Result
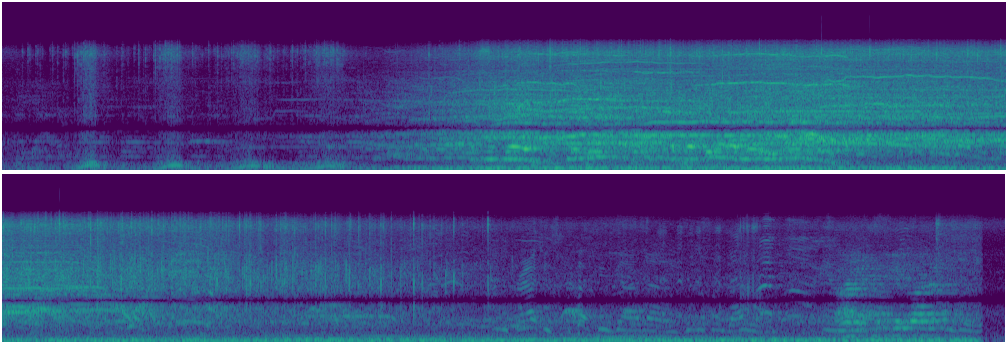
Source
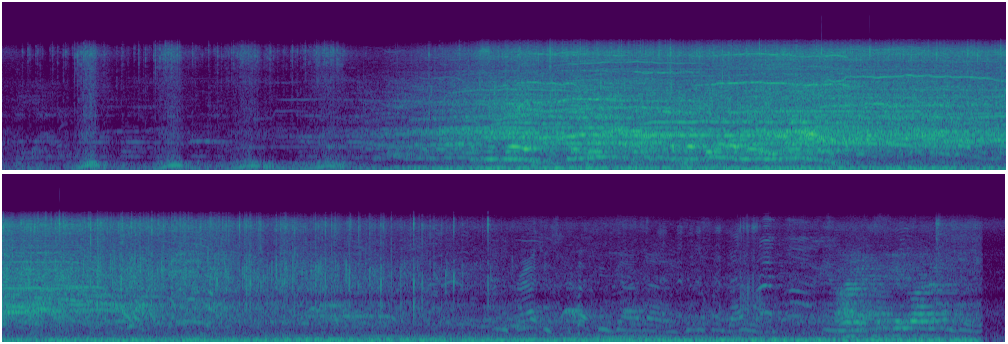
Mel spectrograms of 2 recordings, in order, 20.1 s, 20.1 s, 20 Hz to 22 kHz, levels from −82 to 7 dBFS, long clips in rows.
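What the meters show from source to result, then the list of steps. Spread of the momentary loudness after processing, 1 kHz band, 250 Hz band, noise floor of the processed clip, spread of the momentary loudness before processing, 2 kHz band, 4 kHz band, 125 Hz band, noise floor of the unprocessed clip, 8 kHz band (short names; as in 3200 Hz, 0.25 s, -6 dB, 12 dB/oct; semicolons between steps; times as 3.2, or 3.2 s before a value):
18 LU, -2.5 dB, 0.0 dB, -51 dBFS, 18 LU, 0.0 dB, 0.0 dB, 0.0 dB, -51 dBFS, 0.0 dB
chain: Butterworth band-stop 1000 Hz, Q 3.5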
